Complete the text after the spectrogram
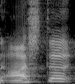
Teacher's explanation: this e in ashta isn't pronounced too hard so we're just gonna kind of slur over it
